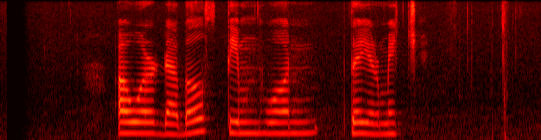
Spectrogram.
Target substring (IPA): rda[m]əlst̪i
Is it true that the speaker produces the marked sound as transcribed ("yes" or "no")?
no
